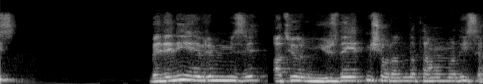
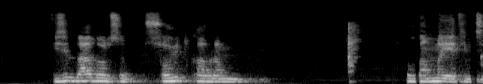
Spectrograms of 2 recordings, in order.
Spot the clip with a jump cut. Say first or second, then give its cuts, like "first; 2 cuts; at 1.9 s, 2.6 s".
first; 1 cut; at 2.7 s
